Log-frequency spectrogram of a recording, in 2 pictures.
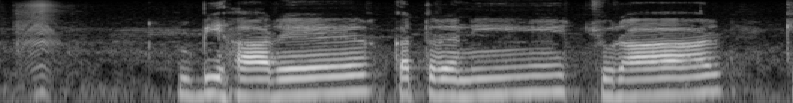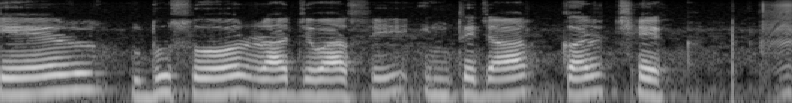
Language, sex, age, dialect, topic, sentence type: Magahi, male, 25-30, Northeastern/Surjapuri, agriculture, statement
